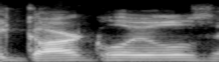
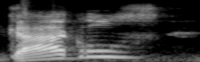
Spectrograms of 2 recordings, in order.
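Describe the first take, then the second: First: Gargoyles with a clear R in both syllables; own pronunciation. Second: Goggles said high, as a puzzled question, no R sound; imitating his pronunciation. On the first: Shown as a demonstration. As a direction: say gargoyles the way she says it, R fully sounded. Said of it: "I say gargoyles". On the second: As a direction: mimic the singer swallowing the R so it comes out goggles. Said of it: "he sounded like he said goggles".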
